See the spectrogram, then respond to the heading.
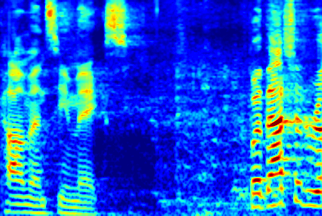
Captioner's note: laughter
